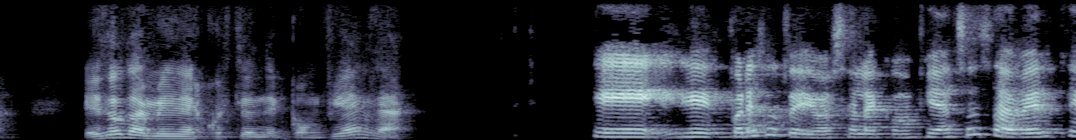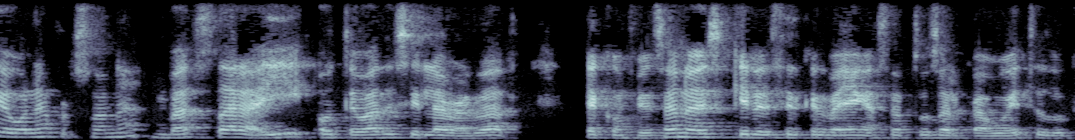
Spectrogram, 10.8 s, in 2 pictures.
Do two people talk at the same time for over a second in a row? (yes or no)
no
